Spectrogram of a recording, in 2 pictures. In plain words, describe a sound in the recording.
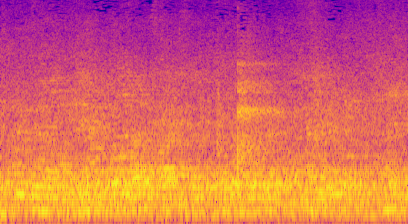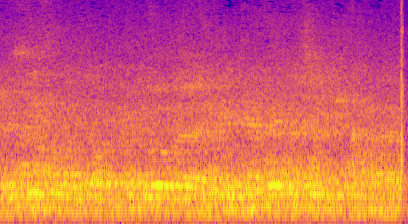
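A bowling ball rolls across the floor.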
